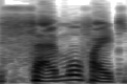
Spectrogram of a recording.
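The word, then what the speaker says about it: psammophytes: गया दोस्तों आपको ओके साइमो फाइट्स मतलब देखो पी यहां पे साइलेंट है साइमो फाइट्स मतलब येसे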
